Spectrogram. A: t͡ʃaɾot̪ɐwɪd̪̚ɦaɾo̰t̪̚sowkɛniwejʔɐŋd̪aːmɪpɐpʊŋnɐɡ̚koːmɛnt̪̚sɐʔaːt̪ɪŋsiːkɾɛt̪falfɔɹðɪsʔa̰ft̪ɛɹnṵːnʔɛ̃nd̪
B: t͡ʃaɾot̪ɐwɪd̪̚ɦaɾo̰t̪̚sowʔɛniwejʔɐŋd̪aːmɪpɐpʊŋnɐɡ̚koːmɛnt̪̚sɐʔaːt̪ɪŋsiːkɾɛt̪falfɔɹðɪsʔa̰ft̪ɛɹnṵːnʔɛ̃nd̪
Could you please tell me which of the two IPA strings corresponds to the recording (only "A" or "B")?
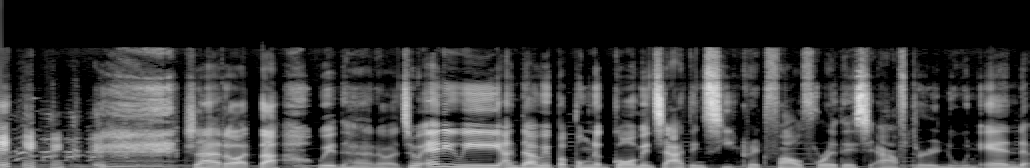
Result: B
